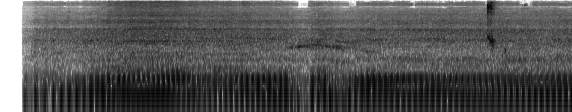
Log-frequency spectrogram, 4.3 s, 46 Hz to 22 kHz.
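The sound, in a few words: L3 motorcycle engine started and moved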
